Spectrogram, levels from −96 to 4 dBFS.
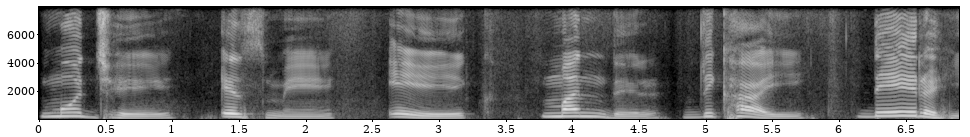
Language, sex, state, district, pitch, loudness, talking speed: Hindi, male, Madhya Pradesh, Katni, 170 Hz, -19 LUFS, 60 wpm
